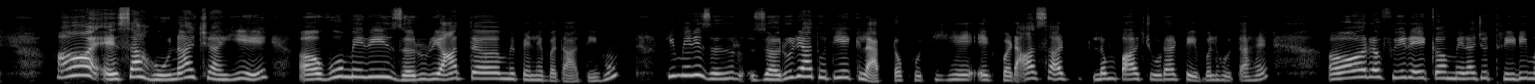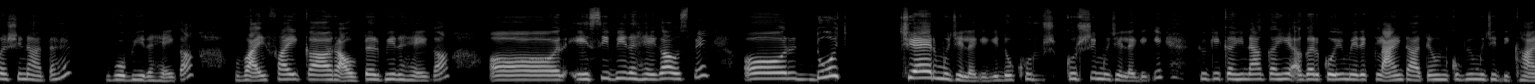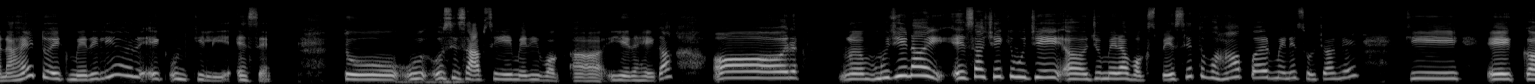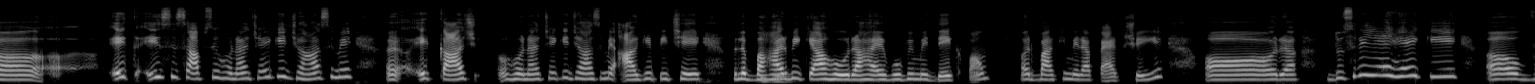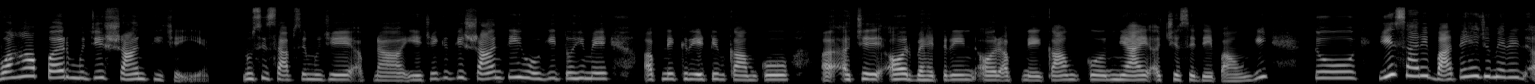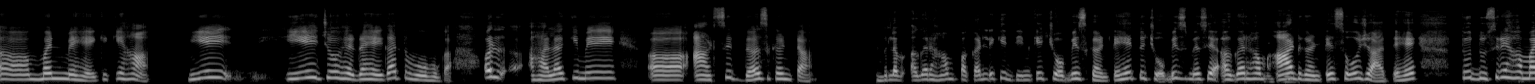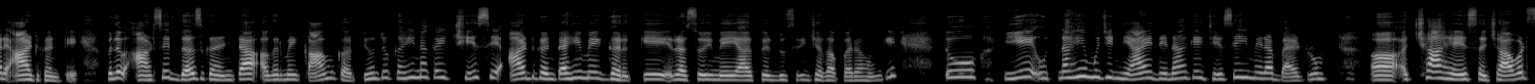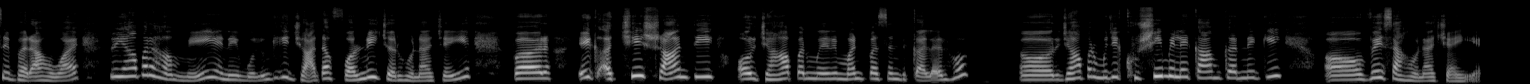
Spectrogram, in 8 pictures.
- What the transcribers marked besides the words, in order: in English: "चेयर"; in English: "क्लाइंट"; in English: "वर्क"; in English: "वर्कस्पेस"; in English: "पैक"; in English: "क्रिएटिव"; in English: "बेडरूम"; in English: "कलर"
- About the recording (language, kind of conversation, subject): Hindi, advice, मैं अपने रचनात्मक कार्यस्थल को बेहतर तरीके से कैसे व्यवस्थित करूँ?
